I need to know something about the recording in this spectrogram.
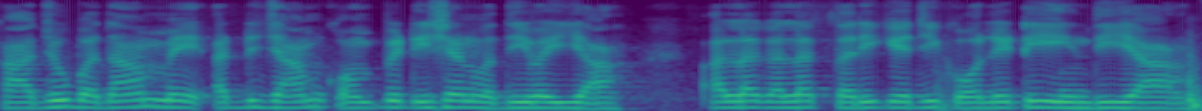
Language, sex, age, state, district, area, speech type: Sindhi, male, 18-30, Gujarat, Surat, urban, spontaneous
